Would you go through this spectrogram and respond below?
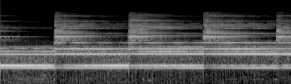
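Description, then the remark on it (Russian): Church bells ring out in a festive peal: four loud, evenly spaced strikes, each leaving a bright, shimmering tone that hums on beneath the next. No voices are heard. “считалось особым выражением радости для всего народа устроить колокольный перезвон, поднявшись на колокольню.”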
